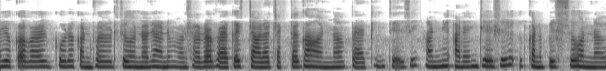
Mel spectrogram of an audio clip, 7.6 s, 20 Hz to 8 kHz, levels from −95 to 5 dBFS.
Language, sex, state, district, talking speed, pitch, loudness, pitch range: Telugu, female, Andhra Pradesh, Krishna, 135 wpm, 220 Hz, -17 LUFS, 210-230 Hz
